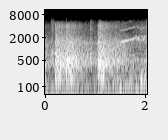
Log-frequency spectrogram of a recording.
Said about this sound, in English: They were just about to turn in for the night when gunshots rang out above the rain.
